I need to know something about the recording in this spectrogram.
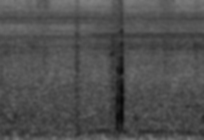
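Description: A shovel digs into hard, dry earth.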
